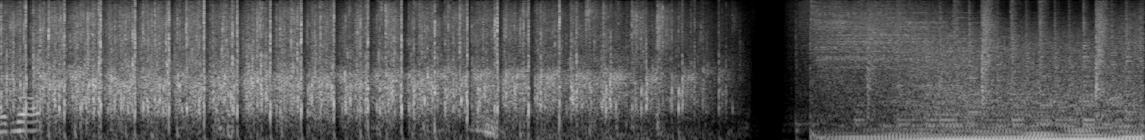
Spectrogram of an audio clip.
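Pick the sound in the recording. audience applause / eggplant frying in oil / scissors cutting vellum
audience applause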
